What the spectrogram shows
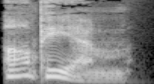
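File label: "rpm", British English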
